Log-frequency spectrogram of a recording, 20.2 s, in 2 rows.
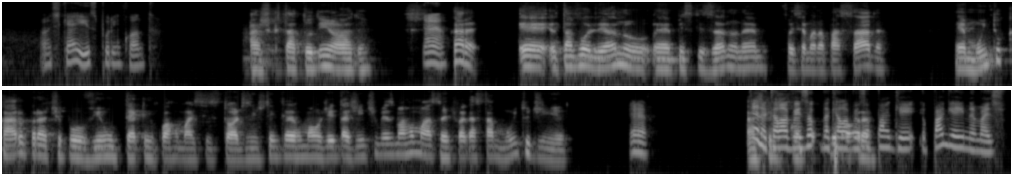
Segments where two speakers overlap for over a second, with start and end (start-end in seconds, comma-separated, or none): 17.6-18.8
